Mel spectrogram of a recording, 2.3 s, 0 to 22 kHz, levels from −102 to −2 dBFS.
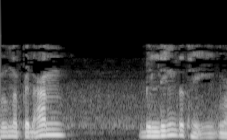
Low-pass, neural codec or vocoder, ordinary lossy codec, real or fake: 7.2 kHz; none; MP3, 24 kbps; real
